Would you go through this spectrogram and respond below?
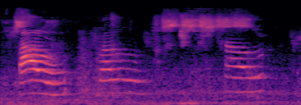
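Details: Hungry kitten calls out with three high, clear meows, the first loudest, each about half a second long with a slight falling tail, plus a brief hissy rustle between the second and third.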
